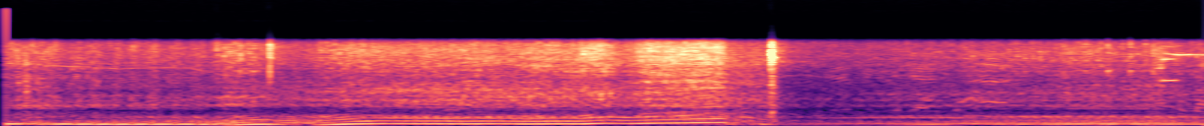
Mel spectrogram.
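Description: Jeep Cherokee XJ engine revving hard under load on a muddy hill climb, its pitch dipping and then climbing steadily for a few seconds. Just after five seconds a sharp knock sounds and the engine falls back to a lower, steadier run.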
